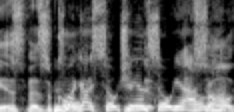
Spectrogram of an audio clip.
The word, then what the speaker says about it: Sochan: Sochan? Jeremy Sohan. Jeremy Sohan. I always forget how to pronounce that last name.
